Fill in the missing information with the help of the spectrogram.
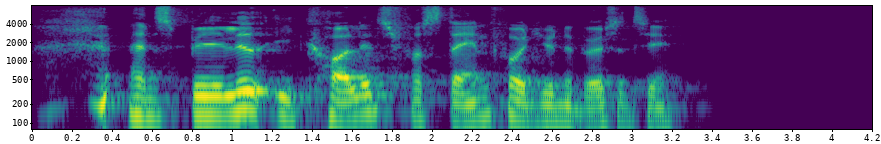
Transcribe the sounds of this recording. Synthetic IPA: hænsb̥e̝ləð̞̩ˠikʰɒ̽led̥ɕfɒ̽sd̥ænfɔd̥juniʋæɐsit͡sʰi

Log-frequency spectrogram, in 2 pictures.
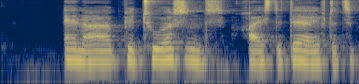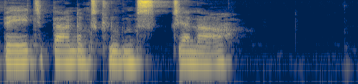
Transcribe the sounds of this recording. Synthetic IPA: ʔænæpʰe̝t͡sʰuɐsənʁɑ̈ɪ̰sd̥əd̥æɐ̰efd̥ɐt͡sʰe̝b̥ɛːɪt͡sʰe̝lb̥ɑ̈ːnd̥ɒ̽mskʰlub̥n̩sdænɑː

